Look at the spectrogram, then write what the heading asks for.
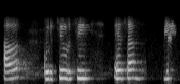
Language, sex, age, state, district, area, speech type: Hindi, female, 30-45, Uttar Pradesh, Ayodhya, rural, conversation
